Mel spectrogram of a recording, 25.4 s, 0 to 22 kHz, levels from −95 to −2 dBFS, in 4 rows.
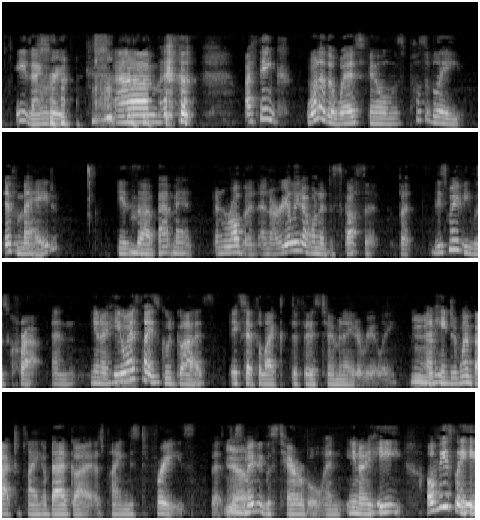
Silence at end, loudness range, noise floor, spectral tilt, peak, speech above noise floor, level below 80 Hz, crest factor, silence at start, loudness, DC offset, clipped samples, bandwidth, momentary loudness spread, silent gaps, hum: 0 s; 9 LU; -55 dBFS; -5.5 dB/octave; -8 dBFS; 26 dB; -80 dBFS; 22 dB; 0.2 s; -29 LUFS; under 0.1%; under 0.1%; 7.8 kHz; 17 LU; none; none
